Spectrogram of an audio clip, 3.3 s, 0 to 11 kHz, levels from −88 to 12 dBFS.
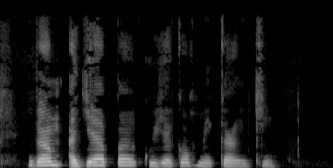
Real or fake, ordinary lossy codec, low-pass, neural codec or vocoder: real; MP3, 96 kbps; 9.9 kHz; none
